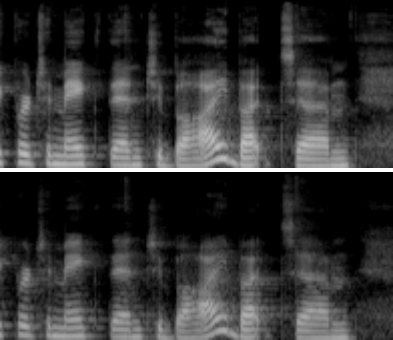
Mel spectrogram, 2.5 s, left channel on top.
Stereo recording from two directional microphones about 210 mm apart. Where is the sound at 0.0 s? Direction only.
40° left (ahead or behind).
